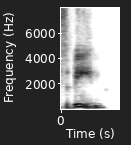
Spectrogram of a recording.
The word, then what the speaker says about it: Sabine: Rhymes with Shmameen. – Yeah. So, obviously, he's implying that it's Sabine.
